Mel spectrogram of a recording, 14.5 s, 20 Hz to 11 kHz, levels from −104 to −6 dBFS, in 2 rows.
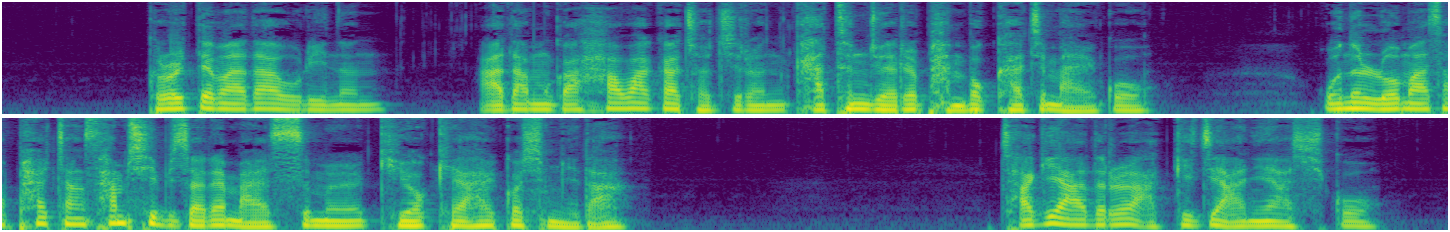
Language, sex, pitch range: Korean, male, 100-120 Hz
